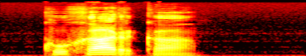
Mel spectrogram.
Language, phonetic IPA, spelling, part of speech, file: Polish, [kuˈxarka], kucharka, noun, Pl-kucharka.ogg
